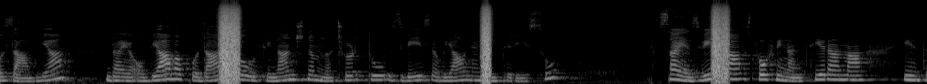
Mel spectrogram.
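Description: Wireless microphone noise hits occur at 2.11 to 2.47 s, 4.73 to 5.00 s and 7.05 to 7.36 s in this speech recording, heard as bursts of static where the FM radio link fades and receiver noise swells over the voice. At 7.50 s the input switches to a poorer device: after a 20 ms gap the sound turns dull, with nothing above 3.1 kHz and a faint new noise floor, at a similar level. This is likely a switch to a headset or call-profile microphone.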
